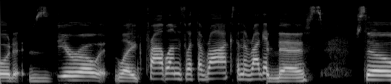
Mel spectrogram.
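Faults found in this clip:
Burst of packet loss, 0.45–0.59 s: speech held and faded for 120 ms, then resumes with 120 ms absent. Network path dropping consecutive packets; receiver concealment extends last frame and fades it rather than leaving silence.

Section at the wrong speed, 1.38–2.67 s: speech runs 1.64 times fast, pitch raised about ten semitones, hurried and high. Speed and pitch shift together, likely a resampling or playback stage running this segment against a mismatched clock.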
